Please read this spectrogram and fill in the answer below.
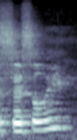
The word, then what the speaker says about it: Cicely: Is it Cicely? – Yeah.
